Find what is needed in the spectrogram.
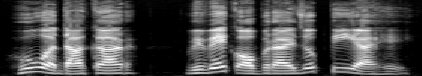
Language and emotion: Sindhi, neutral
